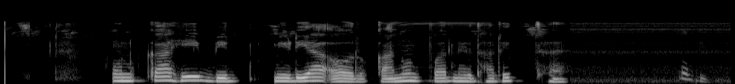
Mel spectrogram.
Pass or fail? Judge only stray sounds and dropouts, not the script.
fail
